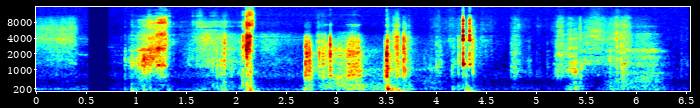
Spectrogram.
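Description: Hands handling crocodile-clip wire leads and a plastic plug-in power adapter on a work mat: quiet rustling with three sharp clicks or knocks in the middle.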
